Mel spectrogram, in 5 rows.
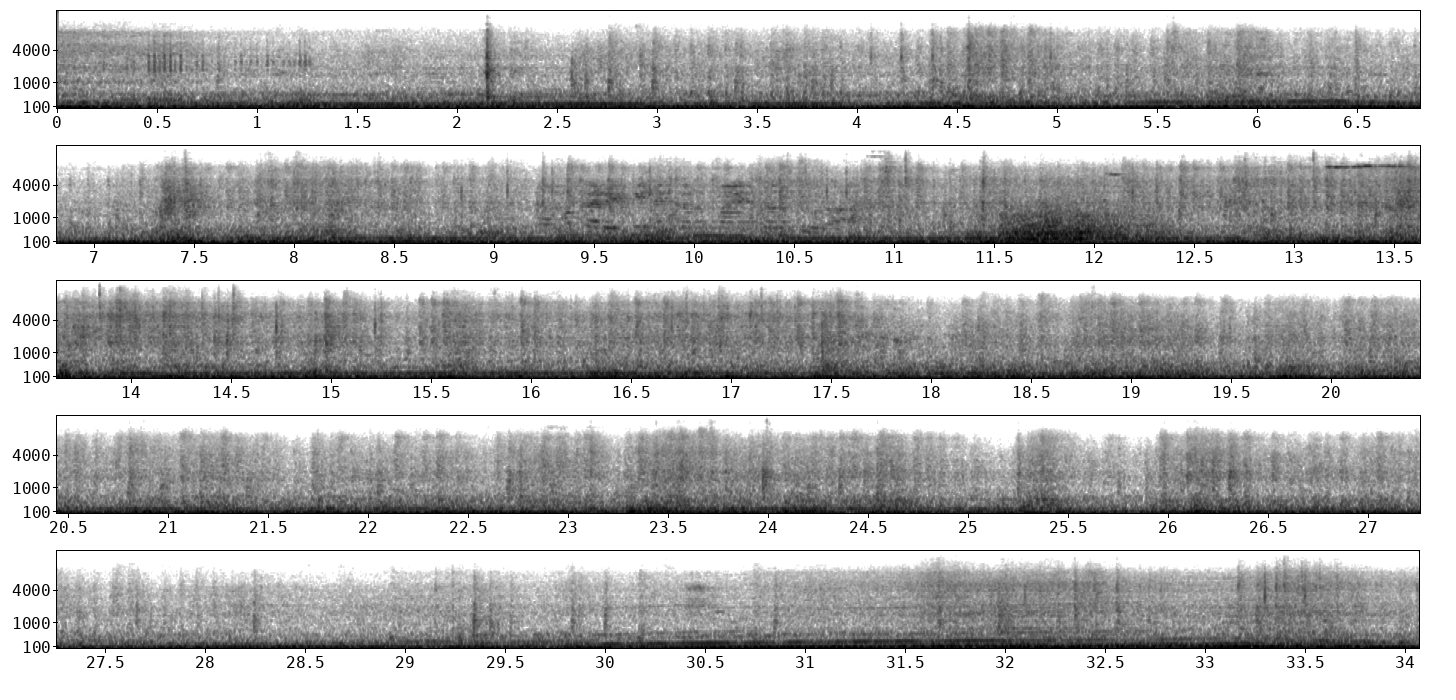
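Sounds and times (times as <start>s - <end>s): bus engine rumble: 0.0s - 34.0s.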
